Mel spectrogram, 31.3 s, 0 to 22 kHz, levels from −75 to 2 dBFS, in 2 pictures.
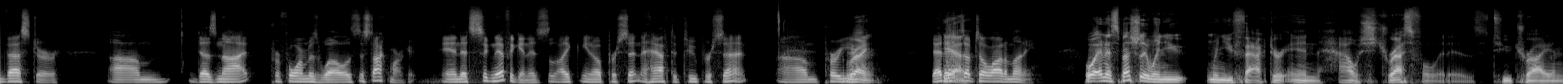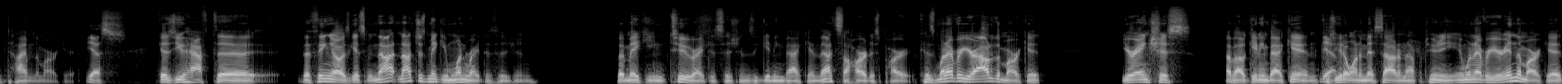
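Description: A speech recording, and there's nothing technically wrong to point to anywhere in it.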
